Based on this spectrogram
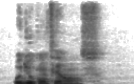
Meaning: audioconference
- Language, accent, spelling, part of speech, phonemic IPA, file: French, France, audioconférence, noun, /o.djo.kɔ̃.fe.ʁɑ̃s/, LL-Q150 (fra)-audioconférence.wav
